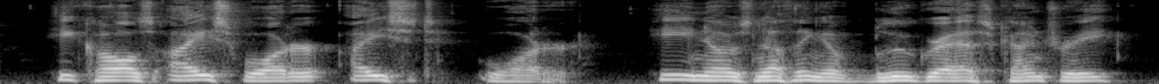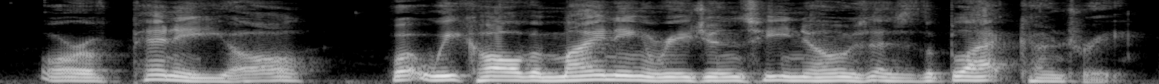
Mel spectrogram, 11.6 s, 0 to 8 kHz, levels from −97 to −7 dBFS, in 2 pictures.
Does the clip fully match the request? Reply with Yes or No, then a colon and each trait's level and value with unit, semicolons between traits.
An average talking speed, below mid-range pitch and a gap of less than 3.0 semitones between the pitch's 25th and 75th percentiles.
Yes: average, 145 wpm; low, 130 Hz; narrow, 2.6 semitones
